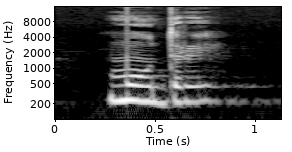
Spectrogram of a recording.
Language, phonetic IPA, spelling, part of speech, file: Belarusian, [ˈmudrɨ], мудры, adjective, Be-мудры.ogg
- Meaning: wise, sage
